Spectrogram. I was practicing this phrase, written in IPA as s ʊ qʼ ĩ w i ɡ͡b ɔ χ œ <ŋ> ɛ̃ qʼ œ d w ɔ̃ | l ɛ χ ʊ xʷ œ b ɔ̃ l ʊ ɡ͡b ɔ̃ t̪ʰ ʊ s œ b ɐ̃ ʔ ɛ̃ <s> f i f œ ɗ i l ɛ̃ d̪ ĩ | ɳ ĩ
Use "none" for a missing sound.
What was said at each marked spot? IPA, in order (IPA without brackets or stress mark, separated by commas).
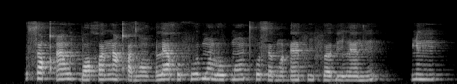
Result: ŋ, none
